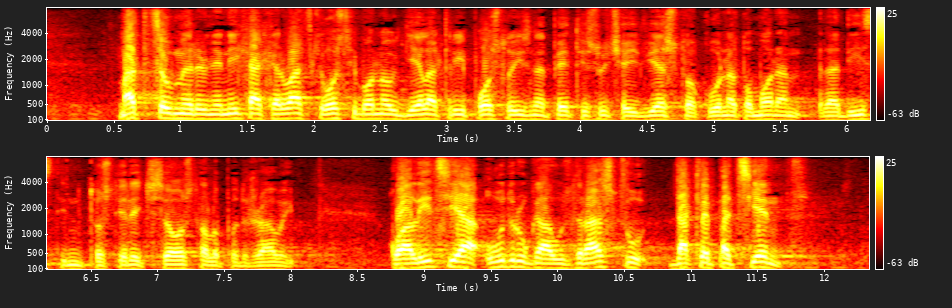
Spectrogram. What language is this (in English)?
Croatian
